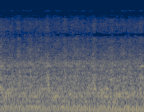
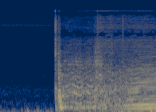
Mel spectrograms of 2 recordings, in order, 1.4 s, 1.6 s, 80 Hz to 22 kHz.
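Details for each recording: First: 1963 Studebaker Lark Wagonaire parked 39 years: steady, even whir of the starter turning the engine over with no grinding or clicking; normal starter cranking, starter sounds great. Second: 1963 Studebaker Lark Wagonaire parked 39 years, solenoid connection was burnt and corroded and just cleaned: starter whirs hard about a second then spins down without turning the engine; faulty starter drive.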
